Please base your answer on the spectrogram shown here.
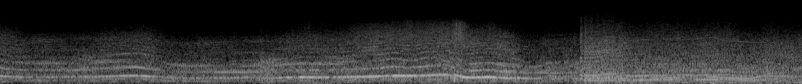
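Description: Racing car engines from a video game start at Abisu Higashi, including a 1970 Ferrari 512, a steady close roar that rises and falls through gear changes, with a harsher burst of engine noise near the end and no talking.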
